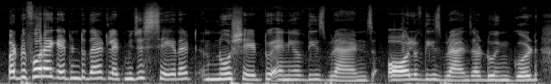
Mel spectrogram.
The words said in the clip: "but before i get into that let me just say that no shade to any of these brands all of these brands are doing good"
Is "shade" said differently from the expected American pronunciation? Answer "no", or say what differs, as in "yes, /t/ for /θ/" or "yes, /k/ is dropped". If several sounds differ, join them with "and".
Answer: no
